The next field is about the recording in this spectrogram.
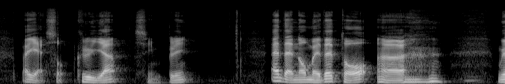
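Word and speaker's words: クリア: So yeah, low, high, low in our case for Korea.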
